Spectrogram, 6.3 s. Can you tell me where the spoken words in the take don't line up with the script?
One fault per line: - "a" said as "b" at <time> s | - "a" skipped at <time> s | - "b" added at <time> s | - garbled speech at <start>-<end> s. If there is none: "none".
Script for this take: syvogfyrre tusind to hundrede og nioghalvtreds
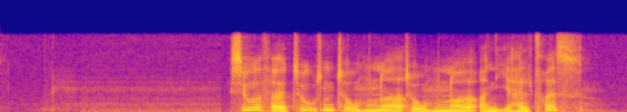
- "to hundrede" added at 4.0 s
